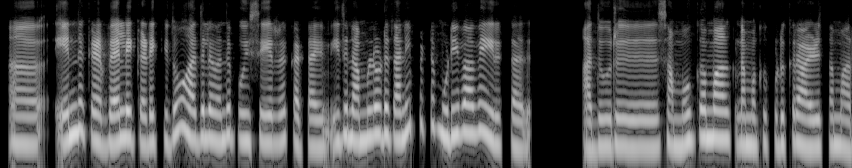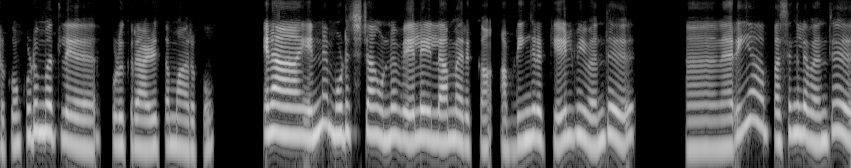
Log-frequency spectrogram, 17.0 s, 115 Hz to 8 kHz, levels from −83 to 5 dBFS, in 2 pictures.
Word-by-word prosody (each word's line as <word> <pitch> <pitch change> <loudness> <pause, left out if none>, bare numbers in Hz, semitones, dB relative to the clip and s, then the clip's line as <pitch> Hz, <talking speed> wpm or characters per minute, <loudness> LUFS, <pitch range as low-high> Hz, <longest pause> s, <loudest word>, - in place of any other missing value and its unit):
அ - - -1 0.5
என்ன 270 +4 +5
க - - -2 0.2
வேலை 230 +4 +5
கெடைக்குதோ 215 +4 -2
அதில 245 +1 0
வந்து 240 +3 -1
போய் 230 -1 -3
சேர்ற 220 0 -2
கட்டாயம். 195 -1 -3
இது 235 +3 -1
நம்பளோட 250 +4 +2
தனிப்பட்ட 310 +7 -3
முடிவாவே 275 +3 +1
இருக்காது. 205 -3 -5 0.6
அது 185 +1 -5
ஒரு 200 0 -2 0.4
சமூகமா 225 +5 +1 0.2
நமக்கு 205 0 -3
குடுக்குற 210 +1 -5
அழுத்தமா 195 +1 -2
இருக்கும். 210 +3 -6
குடும்பத்தில 275 -3 +2 0.4
குடுக்குற 205 -1 -2
அழுத்தமா 200 +1 -2
இருக்கும். 185 +2 -8 0.5
ஏன்னா, 285 +1 +8 0.3
"என்ன 285 +7 +4
முடிச்சுட்டான், 275 0 +1
இன்னும் 250 +1 +1
வேலை 235 +3 +4
இல்லாம 230 +1 +2
இருக்கான்?" 200 0 -5
அப்படிங்கிற 220 +6 +1
கேள்வி 250 +5 +2
வந்து 240 +6 +1 0.9
அ - - -4 0.2
நெறைய 265 - 0 0.3
பசங்களை 275 +3 +1
வந்து, 230 +7 -1
230 Hz, 140 wpm, -18 LUFS, 205-260 Hz, 0.9 s, ஏன்னா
